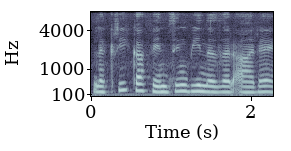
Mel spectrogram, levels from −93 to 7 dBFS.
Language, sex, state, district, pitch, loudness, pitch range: Hindi, female, Arunachal Pradesh, Lower Dibang Valley, 200 Hz, -16 LUFS, 195-220 Hz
